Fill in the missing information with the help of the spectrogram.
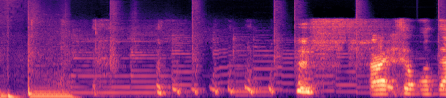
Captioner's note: laughs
